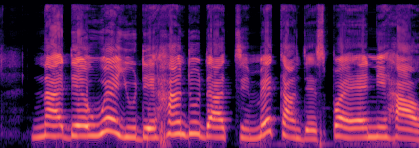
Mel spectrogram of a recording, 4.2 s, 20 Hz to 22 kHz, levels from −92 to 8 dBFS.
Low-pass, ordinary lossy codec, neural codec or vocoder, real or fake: 19.8 kHz; none; none; real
